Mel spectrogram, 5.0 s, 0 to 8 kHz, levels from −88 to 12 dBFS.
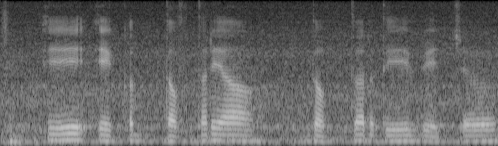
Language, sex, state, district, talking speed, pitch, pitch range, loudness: Punjabi, male, Punjab, Kapurthala, 85 wpm, 115 Hz, 105-120 Hz, -20 LUFS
